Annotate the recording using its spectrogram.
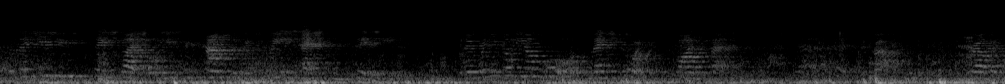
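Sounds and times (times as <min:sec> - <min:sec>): horse hooves cantering on soft ground: 0:00.0 - 0:10.0.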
